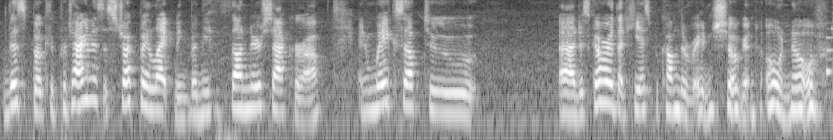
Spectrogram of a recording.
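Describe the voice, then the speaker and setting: Higher-voiced woman streamer, non-native English. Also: a little fast, a little hiss or hum. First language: not English. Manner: playful, self-interrupting. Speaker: game streamer. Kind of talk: live game commentary and reading dialogue aloud. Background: video game music.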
